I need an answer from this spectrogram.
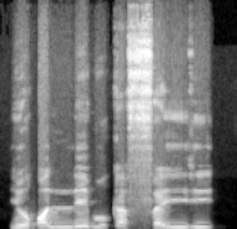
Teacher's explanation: ya sebelumnya fathah dibaca i ya. dia agak-agak mirip-mirip ke E ya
